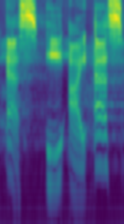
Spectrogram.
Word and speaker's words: seis: For example, the word for shoe, spelled Z-A-P-A-T-O, in distinción would be pronounced as zapato, while the word for six, spelled S-E-I-S, would be pronounced as seis.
